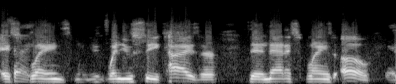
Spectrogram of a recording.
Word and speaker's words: Caesar: There is no soft C in Latin. It's all K. So when we say Caesar, that's not what it actually was. When they were saying it, they would have said Kaiser.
